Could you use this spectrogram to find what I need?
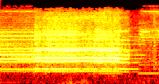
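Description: A car horn tooting: one steady honk held for about a second and a half at an even pitch. It stands out over a constant tonal hum, then cuts off sharply.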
